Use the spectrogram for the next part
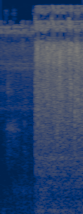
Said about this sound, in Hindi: रात में खाना बन रहा था बाहर और इतने में आ गई अचानक से बारिश तेज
